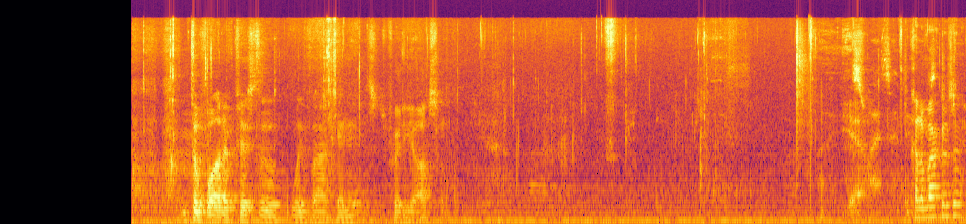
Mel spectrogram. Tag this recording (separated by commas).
Speech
